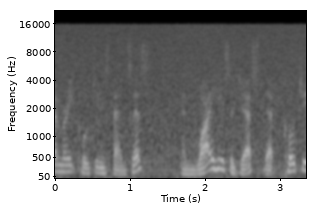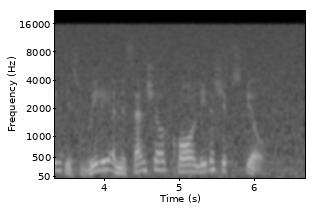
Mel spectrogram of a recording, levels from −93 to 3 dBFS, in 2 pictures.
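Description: No technical faults are audible in the speech; the only background is ordinary room noise sitting about 10 dB below the talker, which belongs to the recording space rather than the signal chain.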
